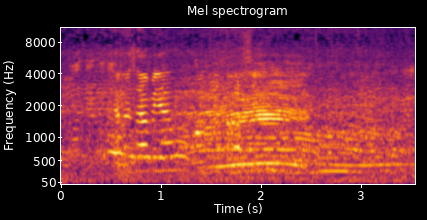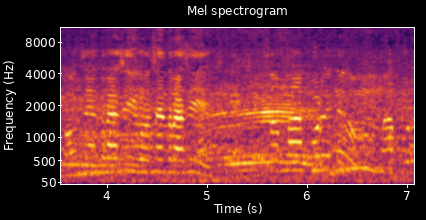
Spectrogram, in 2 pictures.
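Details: Three giant cattle, raging while unloaded from a truck at a market, call in long, hoarse, rising-and-falling moos that overlap one another, with people talking and shouting and engine noise throughout.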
